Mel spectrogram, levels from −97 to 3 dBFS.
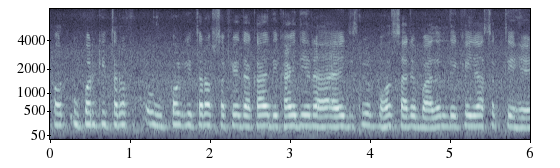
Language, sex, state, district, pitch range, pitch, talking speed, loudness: Hindi, male, Bihar, Saharsa, 200-225 Hz, 210 Hz, 220 wpm, -16 LUFS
